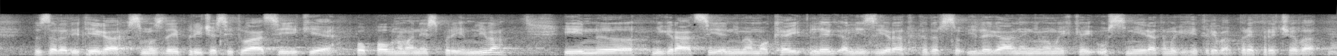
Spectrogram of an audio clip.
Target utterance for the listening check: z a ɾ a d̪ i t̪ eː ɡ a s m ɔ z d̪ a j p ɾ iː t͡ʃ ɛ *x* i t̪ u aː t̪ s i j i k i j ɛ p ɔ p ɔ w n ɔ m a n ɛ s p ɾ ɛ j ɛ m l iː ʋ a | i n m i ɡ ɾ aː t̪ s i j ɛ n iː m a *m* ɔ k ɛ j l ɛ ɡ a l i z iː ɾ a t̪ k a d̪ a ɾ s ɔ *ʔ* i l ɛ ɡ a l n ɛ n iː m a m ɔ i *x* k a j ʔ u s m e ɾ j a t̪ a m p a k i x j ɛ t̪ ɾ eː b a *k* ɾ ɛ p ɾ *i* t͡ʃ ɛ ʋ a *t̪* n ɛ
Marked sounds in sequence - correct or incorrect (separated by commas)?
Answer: incorrect, correct, correct, correct, incorrect, incorrect, correct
